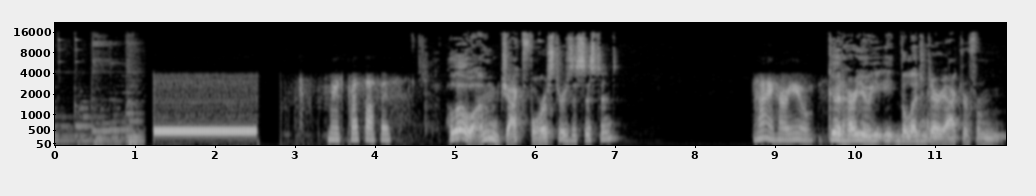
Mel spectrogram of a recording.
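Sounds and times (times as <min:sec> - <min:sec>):
telephone line tones while calling an office: 0:01.2 - 0:02.6
speech: 0:03.4 - 0:07.1, 0:08.8 - 0:11.8.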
